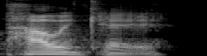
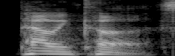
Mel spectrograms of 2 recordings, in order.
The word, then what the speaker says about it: Palenque: And I want to shout out Ed the Revelator, who is the Silent Spider, guardian of Cirith Ungol, and Johnny Flores, man of Palenque. Palenque, sorry. I will work on my pronunciations as we go forward.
